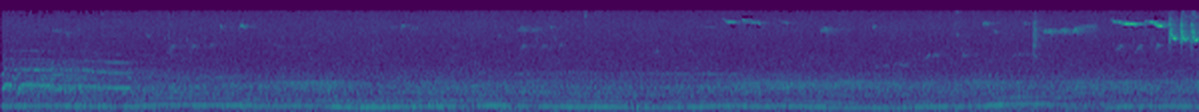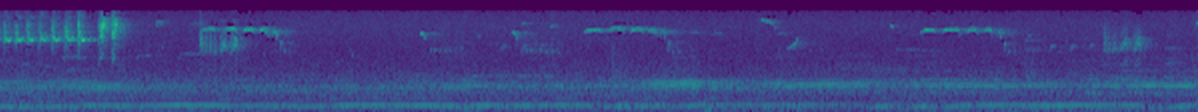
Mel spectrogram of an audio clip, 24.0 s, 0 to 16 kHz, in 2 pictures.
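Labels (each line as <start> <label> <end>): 0.1 A weak engine of a lawn mower running outdoors. 24.0
0.1 A rooster crows loudly outdoors. 1.6
1.6 A bird chirps repeatedly in the distance. 11.5
11.0 A bird chirps loudly outdoors. 13.3
11.8 An engine hum grows louder, then weakens and stabilizes. 24.0
13.9 A bird is chirping in the distance. 14.7
17.1 Multiple birds chirp with varying rhythms, unevenly and in different tones. 24.0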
